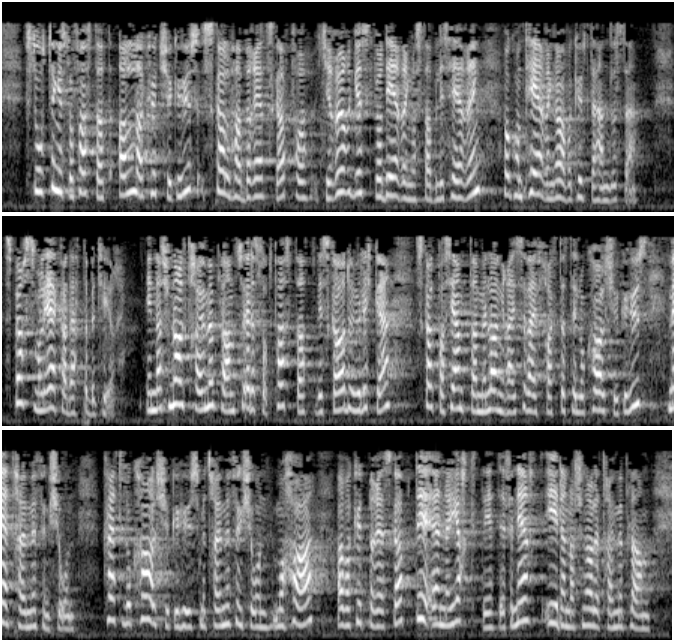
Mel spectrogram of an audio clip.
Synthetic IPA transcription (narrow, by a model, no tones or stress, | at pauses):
st̪uːʁt̪ʰɪŋːəsloːfɑst̪ɑt̪ɑlːəɑkʰʉt̪ɕʉːkəhʉːsskɑlɦɑːbəʁeːd̪skɑːpfɔʁçɪʁʉʁɡɪskʋʉʁd̪eːʁɪŋoːst̪ɑbɪlɪseːʁɪŋoːɡhɔnt̪ʰeːʁɪŋɑʋɑkʰʉt̪ːəhɛnd̪lsə̰ | spœʁsmoːləɛkʰɑːd̪ɛt̪ːəbət̪ʰy̰ːʁ | ɪnɑʃʊnɑːlt̪ʰʁɑʉməpʰlɑːnsɔɛʁd̪ɛslɔt̪ːfɑst̪ɑt̪ʋɪskɑːd̪əʉːlʏkːəskɑlpʰɑsɪɛnt̪ənmɛlɑŋʁæɪsəʋæɪfʁɑkt̪əst̪ʰɪlːʊkʰɑːlt̪çʉːkəhʉːsmɛt̪ʰʁɑʉməfʉŋkʂuːn | kʰɑːɛt̪lʊkʰɑːlçʉːkəhʉːsmɛt̪ʰʁɑʉməfʉŋkʃuːnmɔhɑː | ɑʋɑkʰʉt̪̚bəʁeːd̪skɑːpd̪ɛʔænœʏjɑkt̪ɪd̪ɛfɪneːʁt̪ɪd̪ɛnːɑʃʊnɑːlət̪ʰʁɑʉməpʰlɑːnn̩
